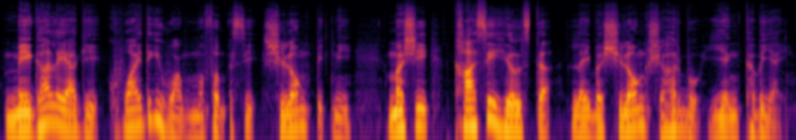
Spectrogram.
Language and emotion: Manipuri, neutral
